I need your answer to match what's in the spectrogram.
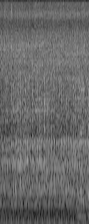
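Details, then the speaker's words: Chevrolet Lacetti idling before repair: fast, light, even ticking over a steady growling idle, keeping time with engine speed; water pump diagnosed and replaced. Worn water pump bearing. "Mashinada g'orillab, xullas, yoqimsiz ovoz chiqib qolgan. Diagnostikamizni qildik. Xudo xolasa pompa diagnostikasida turibmiz."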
